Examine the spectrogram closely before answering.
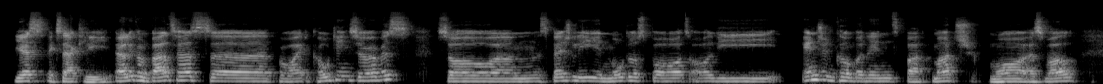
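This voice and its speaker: In a German accent, a man speaks at a fairly slow pace and fairly high pitch, with hardly any pauses. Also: ordinary pitch variation. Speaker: product manager. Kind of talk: webinar presentation. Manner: halting.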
